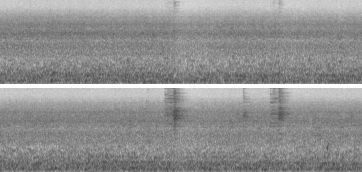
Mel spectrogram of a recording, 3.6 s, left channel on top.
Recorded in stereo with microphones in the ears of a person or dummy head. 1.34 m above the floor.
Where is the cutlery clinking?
65° right (ahead or behind).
